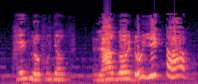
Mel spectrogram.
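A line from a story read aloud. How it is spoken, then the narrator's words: Sudden terrified shout. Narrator (Vietnamese): Người tôi tớ của Lưu Phẩm Nhượng đột nhiên hoảng sợ hét lớn một tiếng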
